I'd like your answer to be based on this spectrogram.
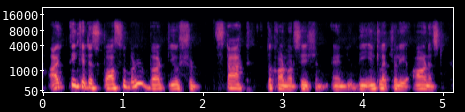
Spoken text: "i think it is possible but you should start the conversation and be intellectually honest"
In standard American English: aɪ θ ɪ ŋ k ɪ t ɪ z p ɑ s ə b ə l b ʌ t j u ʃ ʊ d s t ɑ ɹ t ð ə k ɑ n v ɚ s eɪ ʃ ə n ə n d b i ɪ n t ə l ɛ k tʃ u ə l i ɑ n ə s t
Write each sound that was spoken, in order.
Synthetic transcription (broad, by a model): aɪ t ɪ ŋ k ɪ t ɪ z p ɑ s ə b ə l b ʌ t j u ʃ ʊ d s t ɑ ɹ t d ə k ɑ n v ɚ s eɪ ʃ ə n ə n d b i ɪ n t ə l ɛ k tʃ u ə l i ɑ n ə s t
